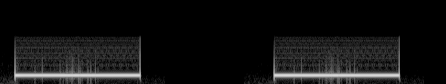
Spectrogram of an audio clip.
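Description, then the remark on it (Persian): A telephone ringback tone of an outgoing call placed by Radio Azadi to a person searching for a missing relative: two steady, loud electronic rings, each over a second long, separated by a pause of similar length, with no voices. “بنابراین ما هم کوشش کردیم که از طرف خود به کسانی که در جستجوی گم شده خود هستند تلفن کنیم و با ایشان صحبت بکنیم و صحبتشان را ثبت و نشر نماییم.”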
